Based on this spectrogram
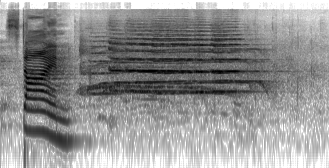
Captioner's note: party horn blaring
